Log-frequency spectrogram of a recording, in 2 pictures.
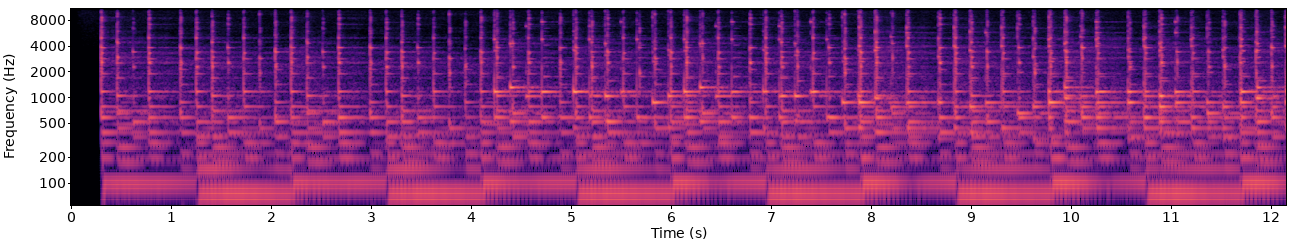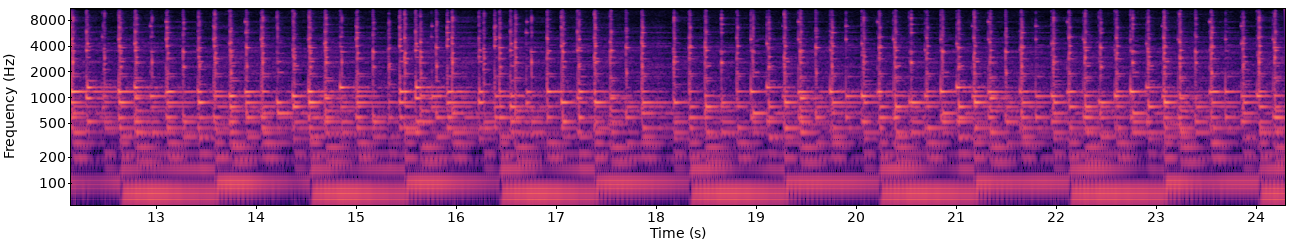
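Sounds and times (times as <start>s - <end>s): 
kalimba ringtone: 0.3s - 24.2s.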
